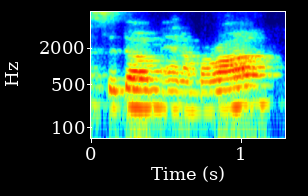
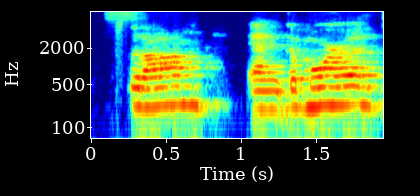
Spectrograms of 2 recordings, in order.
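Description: First: It is said with a Hebrew pronunciation. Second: It is said with an English pronunciation.

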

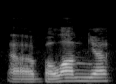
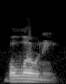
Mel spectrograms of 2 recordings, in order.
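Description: First: It is said with an Italian-style ending. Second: It sounds like the English word baloney. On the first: "how they would pronounce it in Italy" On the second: "what we would pronounce baloney"

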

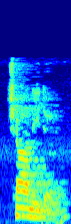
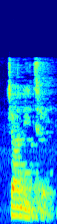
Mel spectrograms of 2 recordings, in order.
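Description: First: The middle consonant sounds like a d. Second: The middle consonant sounds like an aspirated th. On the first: "Cách đọc thứ hai các bạn có thể đọc âm này thành âm đờ" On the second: "Cách đọc thứ ba các bạn đọc thành âm thờ"

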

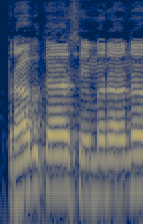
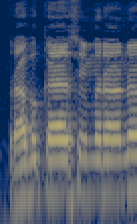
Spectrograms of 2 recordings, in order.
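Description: Both takes have the same delivery.

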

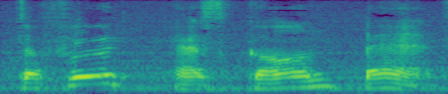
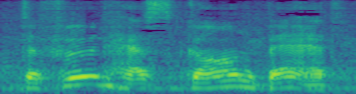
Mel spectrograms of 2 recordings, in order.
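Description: First: It is said a bit more slowly. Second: It is said at a normal speed.

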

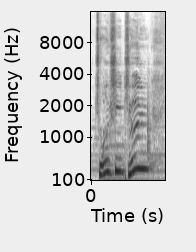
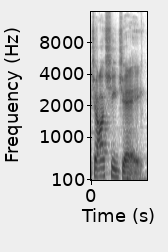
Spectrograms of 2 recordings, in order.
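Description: First: The name is said loudly, with high energy. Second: The name is said flatly, with low energy. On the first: The speaker calls it right. "You have to say it as if he's coming out to rap for you like he's [name]" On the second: The speaker calls it wrong. "You can't just say [name]"

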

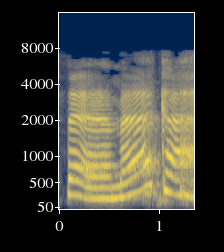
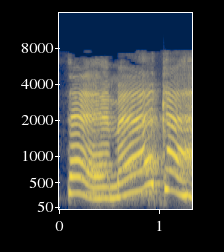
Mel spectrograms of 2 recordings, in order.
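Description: The two takes are said the same way.

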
